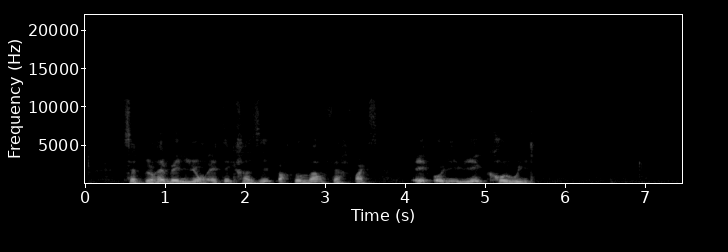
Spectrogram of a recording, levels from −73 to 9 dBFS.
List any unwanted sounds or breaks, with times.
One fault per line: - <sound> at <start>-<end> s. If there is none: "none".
none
